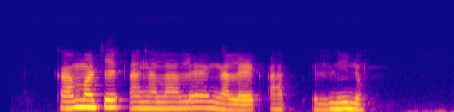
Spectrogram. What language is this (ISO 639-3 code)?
kln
